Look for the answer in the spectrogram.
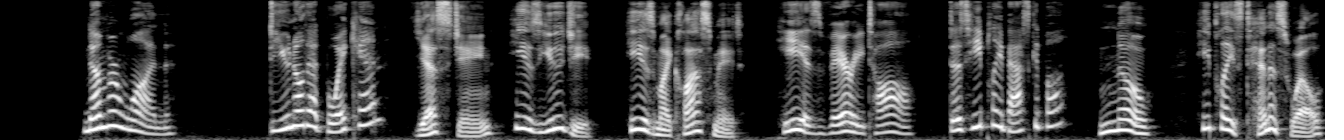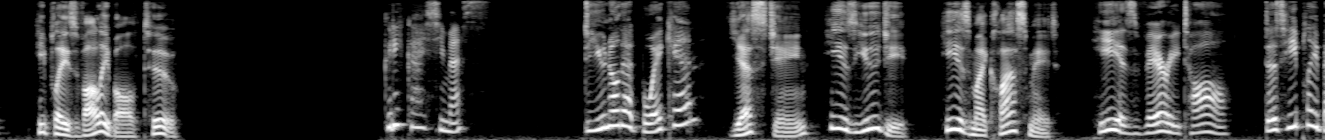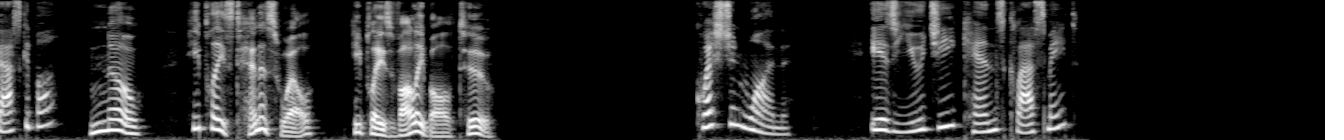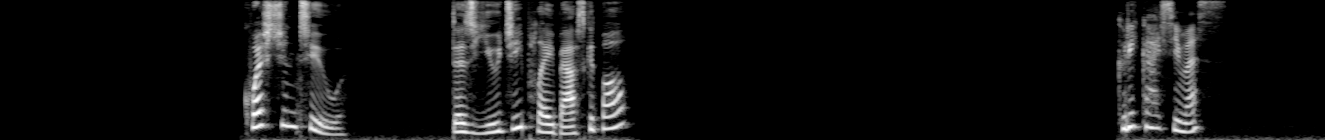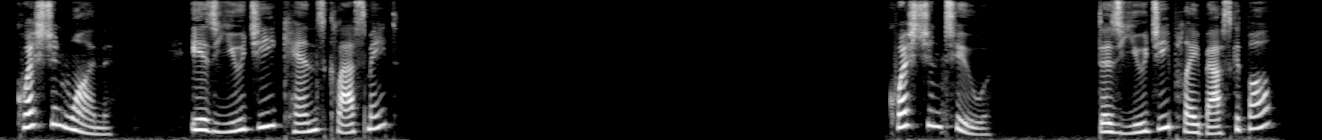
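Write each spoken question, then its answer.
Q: Is Yuji Ken's classmate?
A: Yes, he is.

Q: Does Yuji play basketball?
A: No, he doesn't.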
